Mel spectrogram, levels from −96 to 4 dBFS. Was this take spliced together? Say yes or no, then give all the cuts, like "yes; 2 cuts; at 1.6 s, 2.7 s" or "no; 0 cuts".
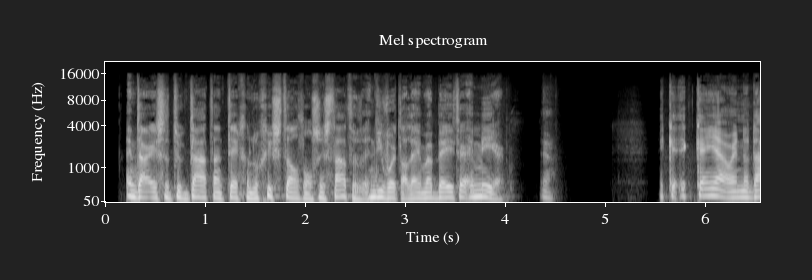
no; 0 cuts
